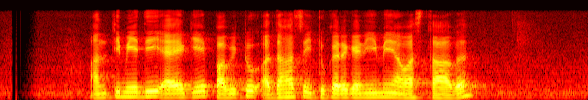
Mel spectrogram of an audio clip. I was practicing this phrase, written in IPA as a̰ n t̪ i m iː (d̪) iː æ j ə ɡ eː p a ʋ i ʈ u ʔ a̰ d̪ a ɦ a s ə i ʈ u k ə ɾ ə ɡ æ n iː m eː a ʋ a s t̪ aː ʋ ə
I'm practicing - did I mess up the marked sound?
no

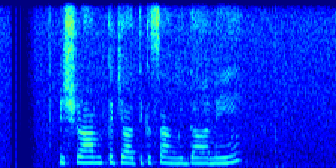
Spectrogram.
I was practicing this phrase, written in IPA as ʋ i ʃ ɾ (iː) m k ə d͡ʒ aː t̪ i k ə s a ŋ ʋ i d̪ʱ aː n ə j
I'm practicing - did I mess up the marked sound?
yes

